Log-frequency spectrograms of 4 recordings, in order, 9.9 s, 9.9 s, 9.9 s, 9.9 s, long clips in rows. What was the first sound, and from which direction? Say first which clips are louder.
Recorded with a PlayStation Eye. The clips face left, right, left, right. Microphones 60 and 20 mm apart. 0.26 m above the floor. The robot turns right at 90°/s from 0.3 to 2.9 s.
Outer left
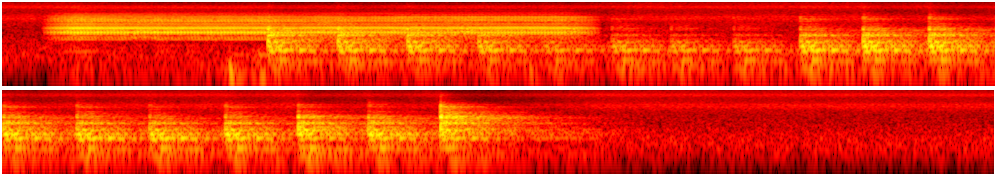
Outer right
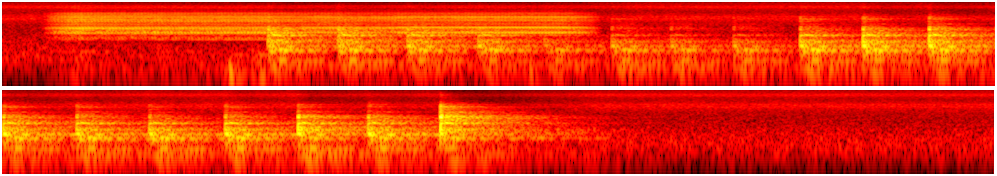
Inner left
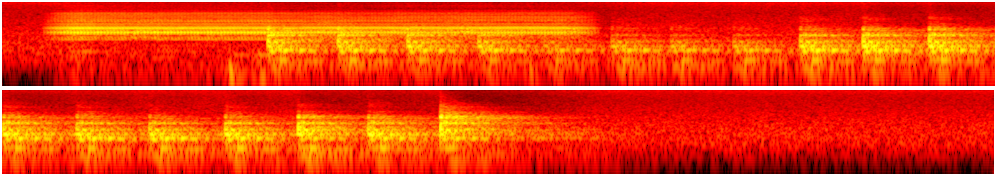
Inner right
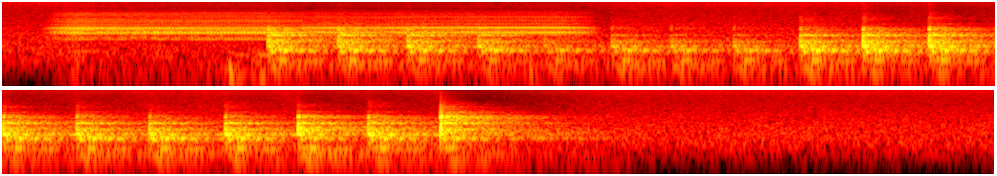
Knocking: outer left 3 dB, inner left 3 dB; 25° left (ahead or behind).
